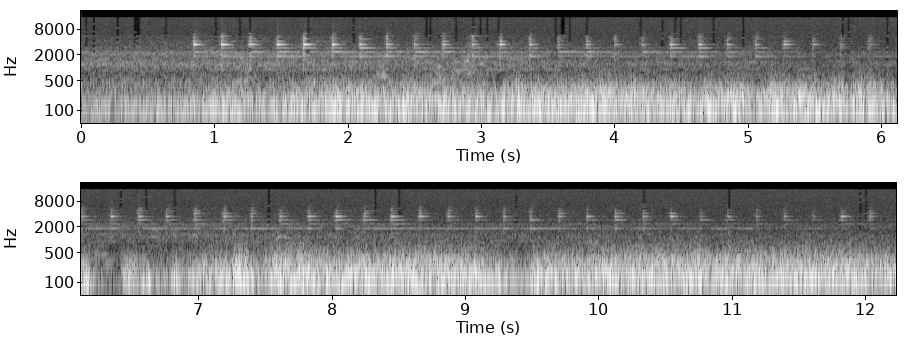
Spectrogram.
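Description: A train running close by: a heavy, steady rumble with a rapid, even ticking of several ticks a second on top, dipping briefly about six seconds in.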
